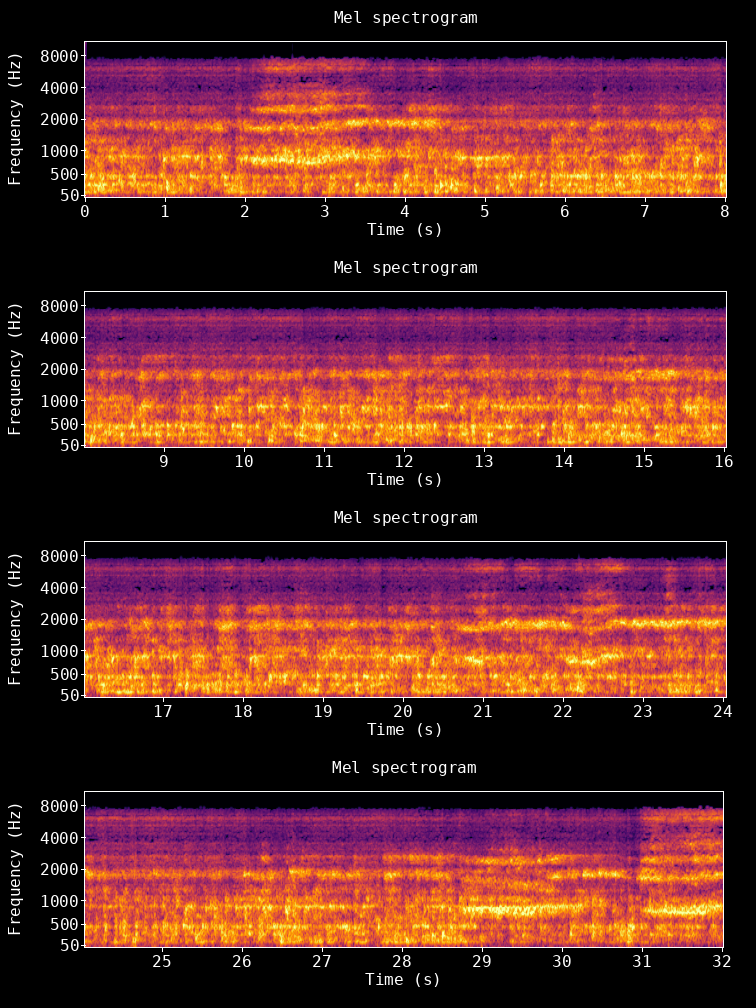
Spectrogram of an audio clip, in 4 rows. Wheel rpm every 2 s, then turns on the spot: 230, 220, 230, 230, 230, 230, 230, 230, 230, 230, 230, 230, 230, 240, 220, 220.
none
